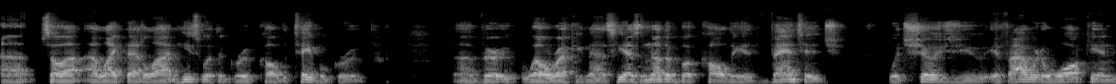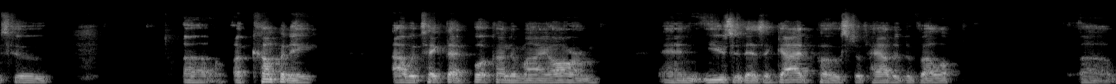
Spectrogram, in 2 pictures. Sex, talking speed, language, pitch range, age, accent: male, 155 wpm, English, 95-110 Hz, 50-69, American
